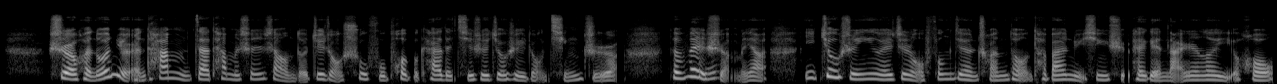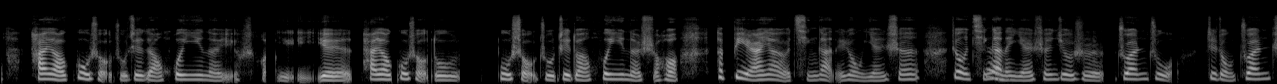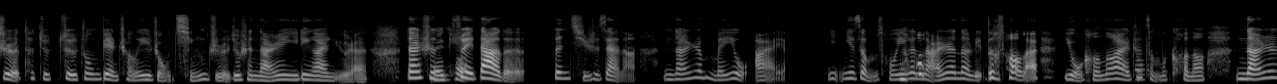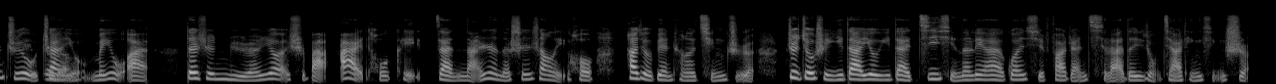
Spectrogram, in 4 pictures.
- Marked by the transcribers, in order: "固守住" said as "固守度"; "专注" said as "专制"; laugh; laughing while speaking: "得到来"
- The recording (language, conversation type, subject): Chinese, podcast, 爸妈对你最大的期望是什么?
